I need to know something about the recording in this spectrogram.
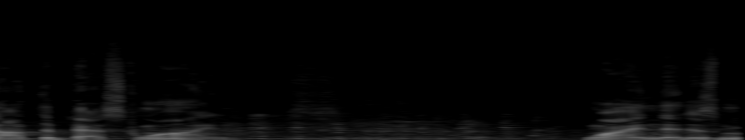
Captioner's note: laughter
